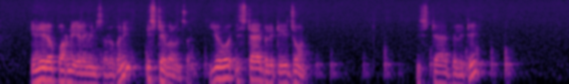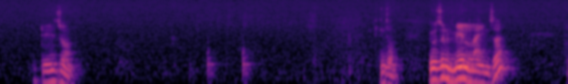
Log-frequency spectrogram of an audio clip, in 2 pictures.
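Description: A man speaks calmly, as if explaining, close by.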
